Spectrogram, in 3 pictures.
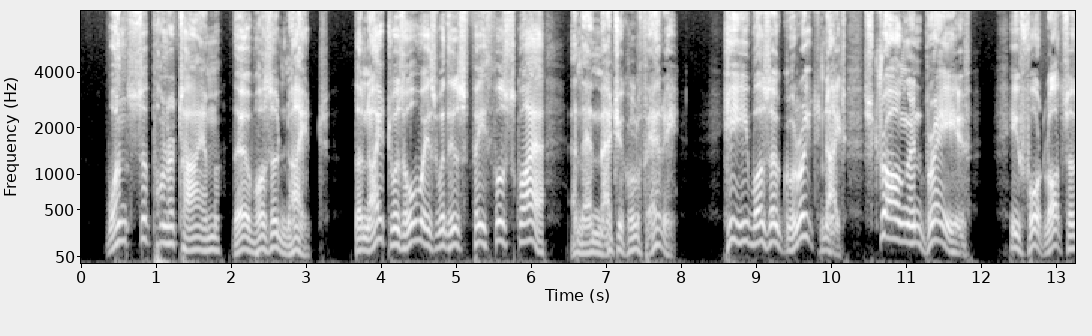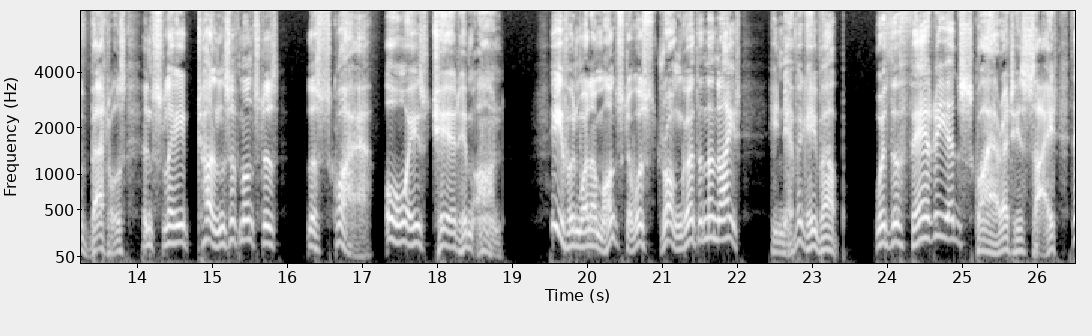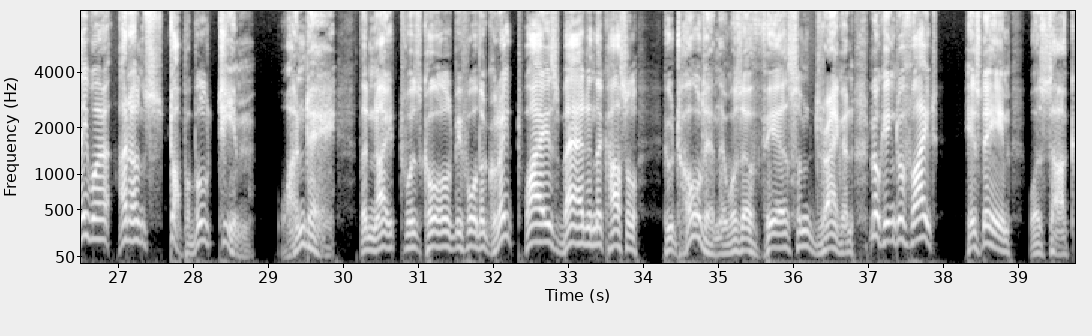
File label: storyteller character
